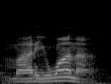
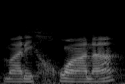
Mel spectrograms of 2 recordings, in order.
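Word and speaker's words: marihuana: But we have to make that connection in our brain that this is silent and that we have to say this all together. So marijuana. No, it's marijuana or marijuana, pero we're going to say marijuana, marijuana.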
